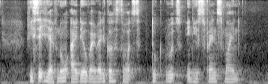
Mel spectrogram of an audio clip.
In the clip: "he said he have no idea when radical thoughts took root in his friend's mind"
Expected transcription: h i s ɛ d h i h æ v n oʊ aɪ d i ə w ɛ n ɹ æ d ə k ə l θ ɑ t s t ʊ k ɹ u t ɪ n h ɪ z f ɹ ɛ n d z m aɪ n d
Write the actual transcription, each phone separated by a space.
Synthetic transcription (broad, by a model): h i s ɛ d h i h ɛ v n oʊ aɪ d i ə w ɛ n ɹ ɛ d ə k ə l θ ɑ t s t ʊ k ɹ u t ɪ n h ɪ s f ɹ ɛ n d s m aɪ n d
